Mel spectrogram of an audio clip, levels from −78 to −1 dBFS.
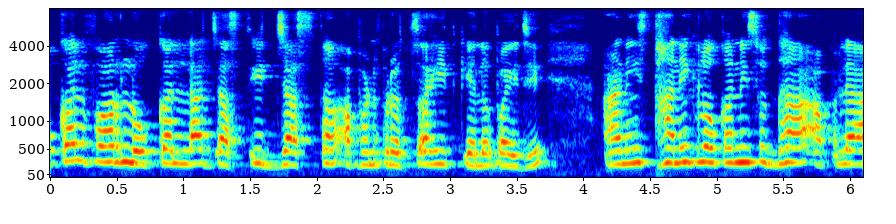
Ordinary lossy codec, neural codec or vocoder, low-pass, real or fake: none; none; none; real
